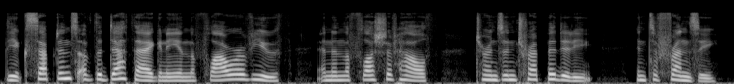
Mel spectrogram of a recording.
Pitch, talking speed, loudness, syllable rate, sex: 200 Hz, 170 wpm, -17 LUFS, 5.4 syllables/s, female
